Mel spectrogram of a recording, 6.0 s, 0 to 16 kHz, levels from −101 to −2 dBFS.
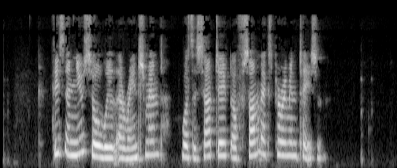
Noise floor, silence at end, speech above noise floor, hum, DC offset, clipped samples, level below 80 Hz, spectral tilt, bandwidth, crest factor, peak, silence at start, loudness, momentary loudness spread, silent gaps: -68 dBFS; 1.1 s; 51 dB; none; under 0.1%; under 0.1%; -64 dBFS; -3.5 dB/octave; 11.5 kHz; 16 dB; -2 dBFS; 0.8 s; -17 LUFS; 8 LU; none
